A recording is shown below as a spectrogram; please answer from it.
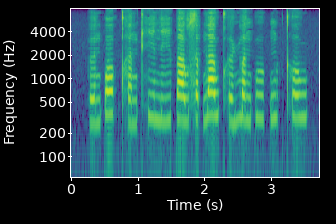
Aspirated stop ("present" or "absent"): present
